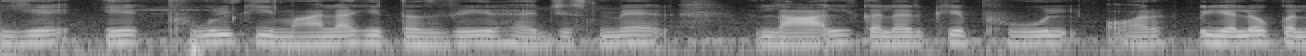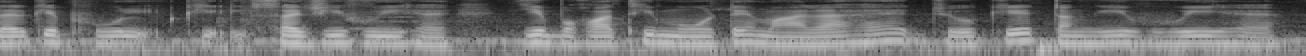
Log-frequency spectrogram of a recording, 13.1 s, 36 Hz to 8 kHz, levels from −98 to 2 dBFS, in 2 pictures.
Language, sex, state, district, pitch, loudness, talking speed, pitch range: Hindi, male, Bihar, Araria, 130 Hz, -30 LUFS, 155 wpm, 125-140 Hz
